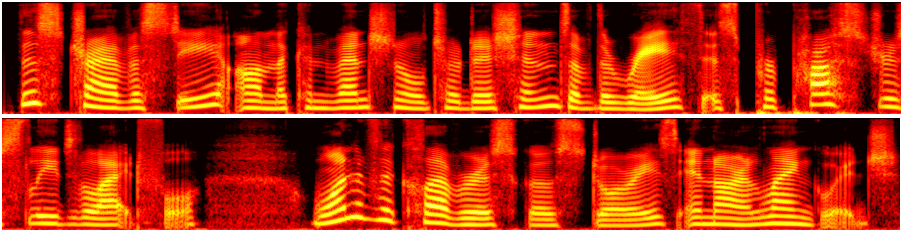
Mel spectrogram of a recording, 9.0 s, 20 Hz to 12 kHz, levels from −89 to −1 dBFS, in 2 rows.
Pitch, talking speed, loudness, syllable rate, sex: 220 Hz, 140 wpm, -20 LUFS, 4.9 syllables/s, female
